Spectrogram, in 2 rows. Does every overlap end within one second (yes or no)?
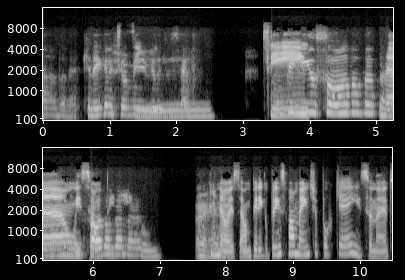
no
